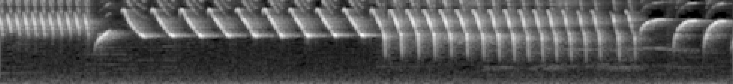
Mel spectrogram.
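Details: Canary singing to prompt other canaries to respond and sing at length: a high steady whistled note opens, then fast repeated sweeping phrases give way to a dense rolling trill, ending with slower looping whistles. Faint low background hum.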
